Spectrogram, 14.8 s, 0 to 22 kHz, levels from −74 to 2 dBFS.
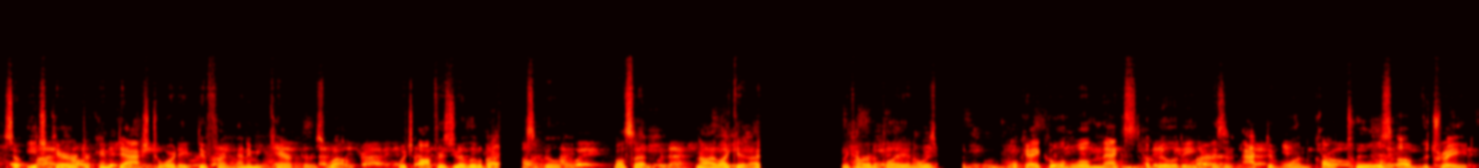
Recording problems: background chatter; loud; throughout; 2 voices, 5 dB below the speech
audio cutting out; at 5 s, at 7.5 s for 1 s and at 9.5 s

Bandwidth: 14.5 kHz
